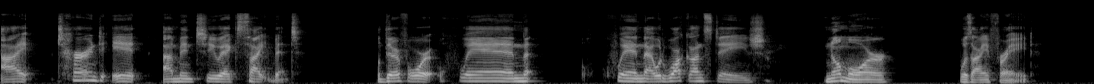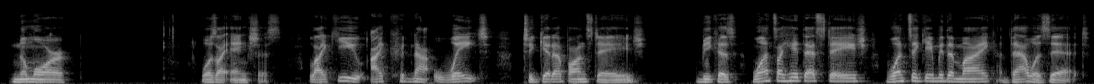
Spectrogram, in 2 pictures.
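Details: Real stuttering in an adult man who stutters, with interjections and repetitions; finding: stuttering.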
